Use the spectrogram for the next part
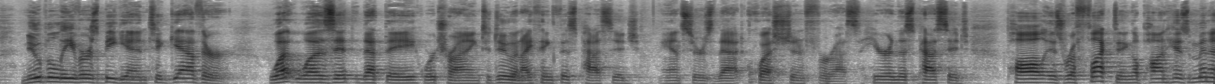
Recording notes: Preached at Christ Our Savior Baptist Church.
